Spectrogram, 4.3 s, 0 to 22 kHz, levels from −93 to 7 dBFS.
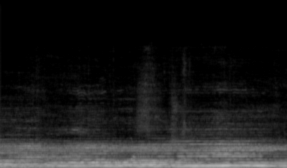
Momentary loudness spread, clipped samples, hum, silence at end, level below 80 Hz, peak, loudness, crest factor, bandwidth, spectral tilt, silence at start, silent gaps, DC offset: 8 LU; under 0.1%; none; 0 s; -58 dBFS; -14 dBFS; -29 LUFS; 14 dB; 8 kHz; -6.5 dB/octave; 0 s; none; under 0.1%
